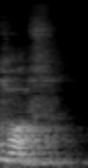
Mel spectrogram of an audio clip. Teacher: Eh bien, quand on dit qaf, eh bien, c'est la racine de la langue qui monte et on touche en haut. Mais en haut, derrière la bouche.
